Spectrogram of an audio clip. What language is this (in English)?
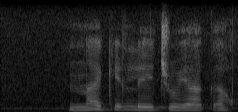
Northern Sotho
